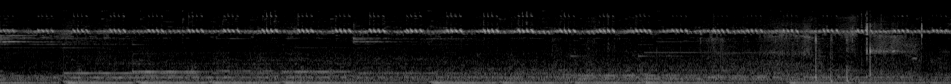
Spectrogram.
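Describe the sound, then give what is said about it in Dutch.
A steady chorus of crickets chirps in rapid, pulsing trills, filling the background continuously, with a low rumble of engine or wind noise underneath and no voices, at a deserted parking lot along the main road from Ankara toward Iraq in Turkey, when it is fairly dark. “Dit eh, geluid stelde ik me zo'n beetje voor toen ik aan de wereldreis dacht. Krekels, nou, hoef je niet eh, daar naartoe waar we nu zijn.”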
